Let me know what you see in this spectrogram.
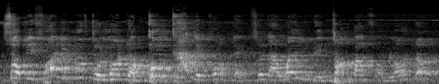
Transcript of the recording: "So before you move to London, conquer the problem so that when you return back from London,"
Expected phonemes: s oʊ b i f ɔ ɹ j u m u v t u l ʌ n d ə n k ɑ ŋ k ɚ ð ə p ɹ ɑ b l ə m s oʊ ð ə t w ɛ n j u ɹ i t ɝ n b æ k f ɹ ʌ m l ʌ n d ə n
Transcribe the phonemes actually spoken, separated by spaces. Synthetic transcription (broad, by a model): s oʊ b i f ɔ j u m u v t u l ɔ n d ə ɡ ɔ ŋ k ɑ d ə p ɹ ɑ b l ə m s oʊ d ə t w ɛ n j u w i t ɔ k b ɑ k f ɹ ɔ m l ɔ n d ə n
